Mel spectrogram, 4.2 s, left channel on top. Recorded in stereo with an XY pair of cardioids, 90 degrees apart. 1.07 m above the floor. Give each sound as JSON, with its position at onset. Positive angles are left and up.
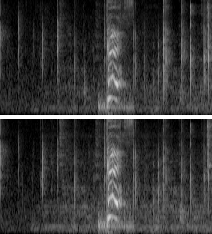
{"t": 1.9, "sound": "a shout", "azimuth_deg": -40, "distance_m": 0.8}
